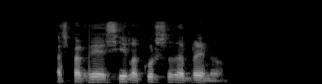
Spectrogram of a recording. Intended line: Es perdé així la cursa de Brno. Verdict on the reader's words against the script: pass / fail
pass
